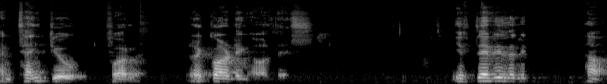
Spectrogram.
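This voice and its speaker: With big swings in loudness and long, frequent pauses, a man talks at a very slow pace in a dry, close sound with no echo. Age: 90s. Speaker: orthopedic surgeon. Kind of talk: press meet.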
